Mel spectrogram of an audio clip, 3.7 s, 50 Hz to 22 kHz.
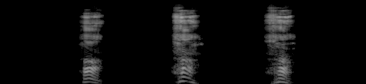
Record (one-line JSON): {"exhalation_length": "3.7 s", "exhalation_amplitude": 1052, "exhalation_signal_mean_std_ratio": 0.3, "survey_phase": "beta (2021-08-13 to 2022-03-07)", "age": "45-64", "gender": "Male", "wearing_mask": "Yes", "symptom_cough_any": true, "symptom_runny_or_blocked_nose": true, "symptom_sore_throat": true, "symptom_headache": true, "symptom_change_to_sense_of_smell_or_taste": true, "symptom_onset": "5 days", "smoker_status": "Never smoked", "respiratory_condition_asthma": false, "respiratory_condition_other": false, "recruitment_source": "Test and Trace", "submission_delay": "2 days", "covid_test_result": "Positive", "covid_test_method": "RT-qPCR"}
